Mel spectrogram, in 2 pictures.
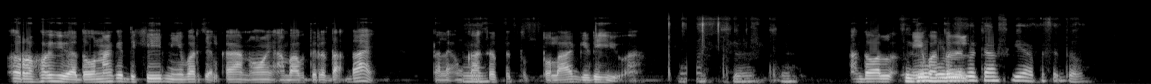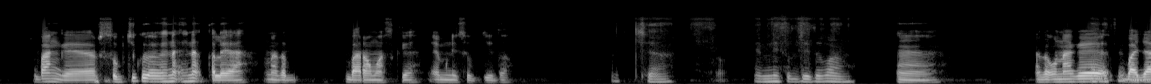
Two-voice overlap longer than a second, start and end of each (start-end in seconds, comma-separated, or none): none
